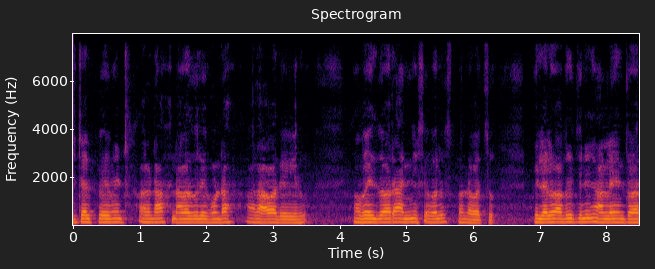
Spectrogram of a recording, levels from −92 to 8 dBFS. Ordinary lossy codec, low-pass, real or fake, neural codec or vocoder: none; none; fake; codec, 16 kHz, 16 kbps, FreqCodec, smaller model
